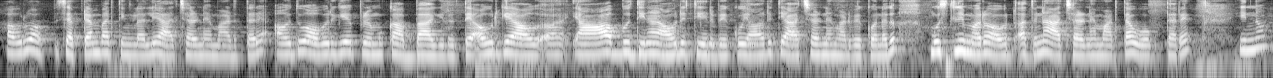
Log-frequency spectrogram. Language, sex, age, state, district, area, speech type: Kannada, female, 30-45, Karnataka, Tumkur, rural, spontaneous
